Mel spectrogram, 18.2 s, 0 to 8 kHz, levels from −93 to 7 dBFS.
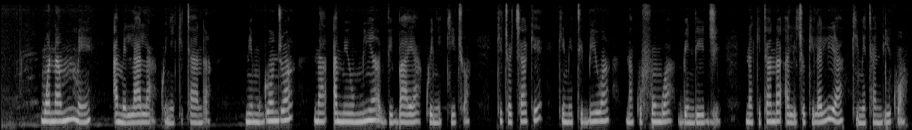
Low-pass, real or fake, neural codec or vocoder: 7.2 kHz; fake; vocoder, 44.1 kHz, 80 mel bands, Vocos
